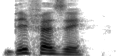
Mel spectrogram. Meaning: past participle of déphaser
- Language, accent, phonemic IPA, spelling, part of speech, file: French, France, /de.fa.ze/, déphasé, verb, LL-Q150 (fra)-déphasé.wav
